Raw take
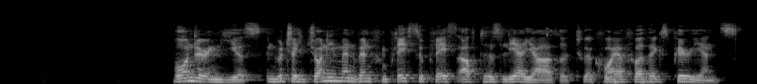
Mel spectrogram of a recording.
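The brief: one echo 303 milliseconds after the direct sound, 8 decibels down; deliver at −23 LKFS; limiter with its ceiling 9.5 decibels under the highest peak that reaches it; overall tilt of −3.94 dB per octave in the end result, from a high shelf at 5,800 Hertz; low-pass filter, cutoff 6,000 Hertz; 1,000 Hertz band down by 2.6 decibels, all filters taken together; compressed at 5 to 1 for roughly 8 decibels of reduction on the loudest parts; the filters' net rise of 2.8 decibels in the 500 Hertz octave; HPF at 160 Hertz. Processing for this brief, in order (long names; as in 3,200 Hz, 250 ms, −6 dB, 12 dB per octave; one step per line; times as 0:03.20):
high-pass filter 160 Hz
low-pass filter 6,000 Hz
parametric band 500 Hz +5 dB
parametric band 1,000 Hz −5 dB
high-shelf EQ 5,800 Hz +3.5 dB
downward compressor 5 to 1, threshold −28 dBFS
brickwall limiter −25 dBFS
single-tap delay 303 ms −8 dB
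level +12 dB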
